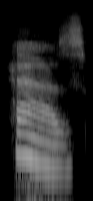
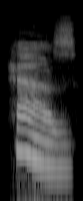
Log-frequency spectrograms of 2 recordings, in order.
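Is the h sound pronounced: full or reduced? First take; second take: full; full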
